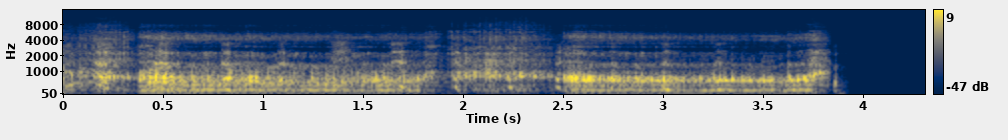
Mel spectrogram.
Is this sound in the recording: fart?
no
